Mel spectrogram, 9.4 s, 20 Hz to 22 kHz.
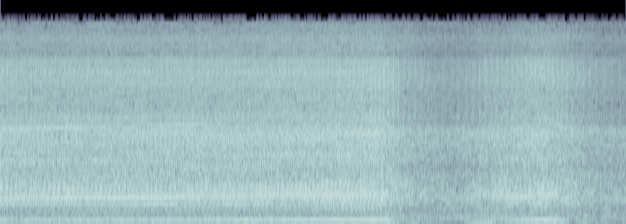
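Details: Ford Mondeo 4 2.3 at idle: steady fast, fairly even ticking knock, about three to four per second, over a smooth low hum; engine knock, source unconfirmed.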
